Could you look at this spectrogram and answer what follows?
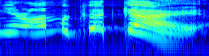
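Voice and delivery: high, loud mock plea; imitated pleading protest. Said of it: "like, pleading with Elijah".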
